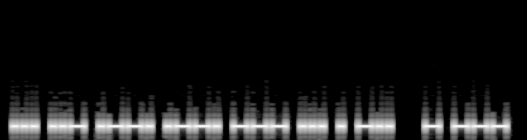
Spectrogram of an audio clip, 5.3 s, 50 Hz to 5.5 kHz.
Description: Morse code, heard as a keyed tone, about 25 wpm, 600 Hz. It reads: SUPPOSED TO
